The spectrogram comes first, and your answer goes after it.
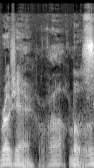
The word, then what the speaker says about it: Rogier Bos: He rolled his R's. Rogier Bos. Rogier Bos. Something like that.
